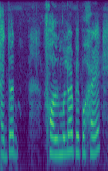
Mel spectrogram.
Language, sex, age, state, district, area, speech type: Assamese, female, 30-45, Assam, Dibrugarh, rural, spontaneous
